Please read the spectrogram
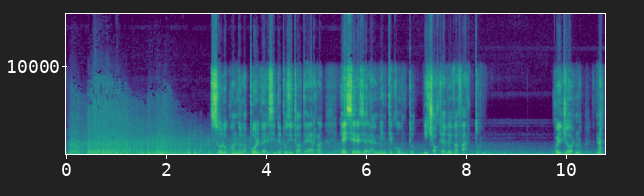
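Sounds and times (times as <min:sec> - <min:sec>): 
loud booming thunder crash sound effect: 0:00.0 - 0:06.5
speech: 0:02.9 - 0:08.4, 0:09.8 - 0:10.7.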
